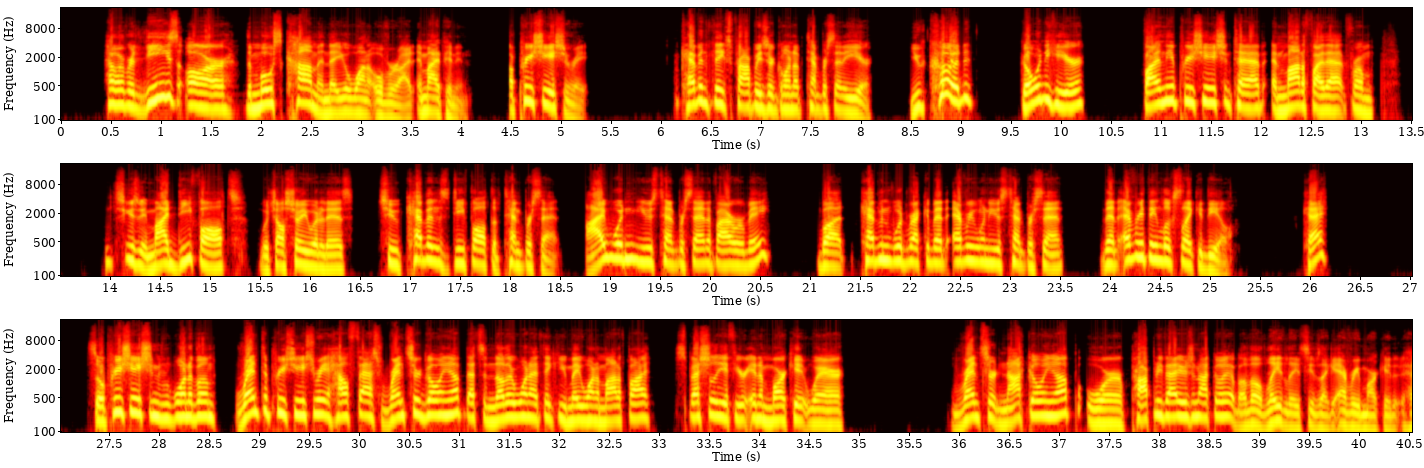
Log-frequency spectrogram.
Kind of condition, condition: setting, live audience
